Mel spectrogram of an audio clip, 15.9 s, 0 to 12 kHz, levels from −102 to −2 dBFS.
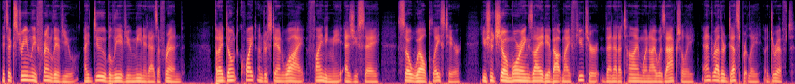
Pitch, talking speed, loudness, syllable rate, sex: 125 Hz, 175 wpm, -19 LUFS, 5.3 syllables/s, male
